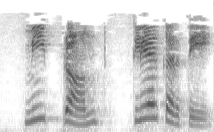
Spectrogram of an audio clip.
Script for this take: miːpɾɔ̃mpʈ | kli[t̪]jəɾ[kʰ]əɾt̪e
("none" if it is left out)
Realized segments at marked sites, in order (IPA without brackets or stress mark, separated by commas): none, k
